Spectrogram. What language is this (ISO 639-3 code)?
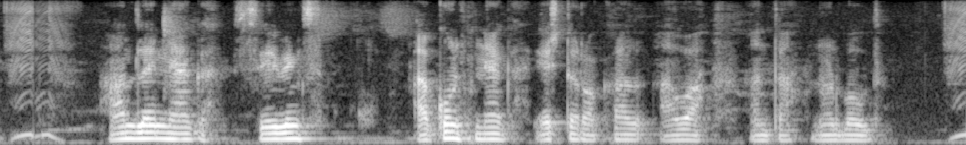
kan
